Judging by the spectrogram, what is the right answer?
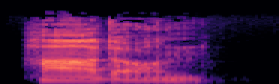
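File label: "hard-on", British English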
